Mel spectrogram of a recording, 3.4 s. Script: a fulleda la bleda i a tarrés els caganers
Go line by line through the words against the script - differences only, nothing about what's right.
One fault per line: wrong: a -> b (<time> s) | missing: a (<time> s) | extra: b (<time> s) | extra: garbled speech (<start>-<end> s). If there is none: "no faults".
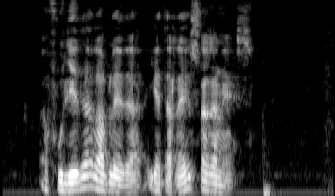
missing: els (2.0 s)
